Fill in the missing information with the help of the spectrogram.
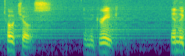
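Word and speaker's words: tochos (πτωχός): It is tochos, the P is silent, which describes absolute and abject poverty.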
